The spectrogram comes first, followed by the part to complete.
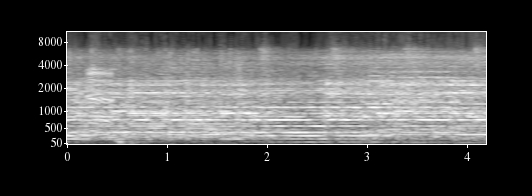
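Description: Live rock band playing the opening of a song, guitar to the fore, recorded loud through a low-quality camera microphone.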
